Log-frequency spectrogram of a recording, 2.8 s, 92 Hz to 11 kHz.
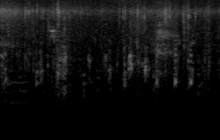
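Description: Rhode Island Red chickens and roosters cluck in short, scattered bursts on a farm where more than 600 birds are kept, the calls quiet and mid-distance with no one speaking.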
